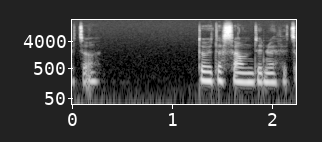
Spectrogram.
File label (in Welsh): "sownd" Welsh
